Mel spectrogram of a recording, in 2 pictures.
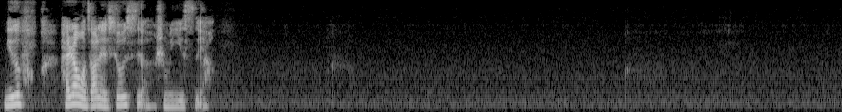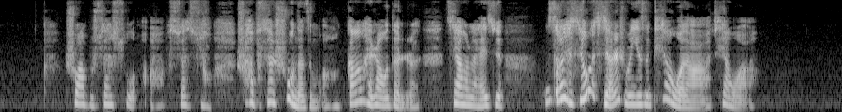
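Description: A young woman talks close to the microphone with animation.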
